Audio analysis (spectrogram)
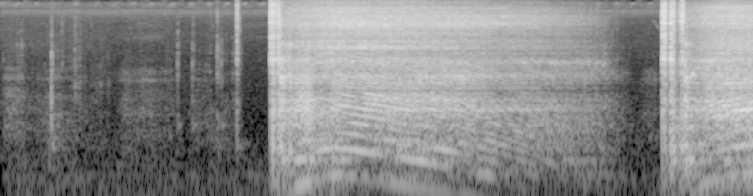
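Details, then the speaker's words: Scrapyard diesel forklift: a high starter whir spins up for three seconds and coasts down without turning the engine, the drive shaft not throwing out to engage the flywheel; starter possibly faulty. "tệ thật, nó chắc chắn chỉ đang quay nên có vẻ như trục không thoát ra và không ăn khớp"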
